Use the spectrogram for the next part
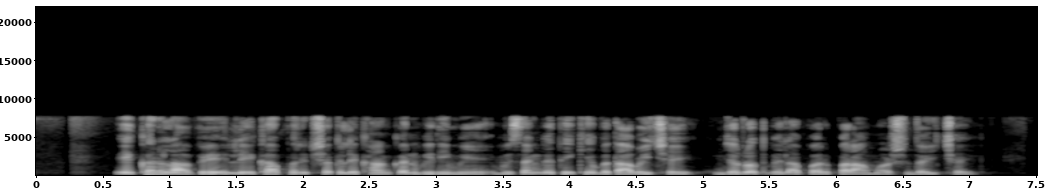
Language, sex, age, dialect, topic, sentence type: Maithili, male, 25-30, Eastern / Thethi, banking, statement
